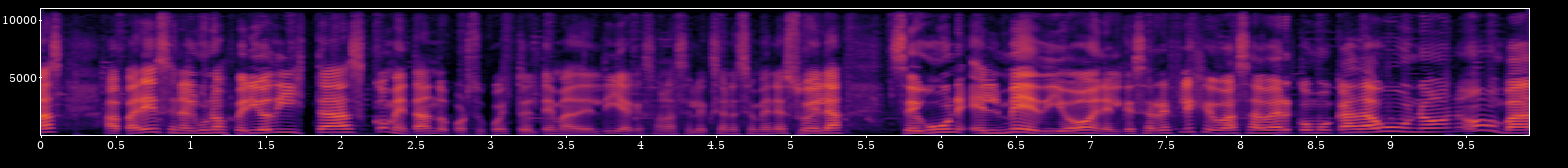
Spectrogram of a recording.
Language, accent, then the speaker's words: Spanish; La Plata, Buenos Aires Province, Argentina; Yo que vengo de aquellos pagos, que soy de La Plata, sé en carne propia todo lo que cuesta.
